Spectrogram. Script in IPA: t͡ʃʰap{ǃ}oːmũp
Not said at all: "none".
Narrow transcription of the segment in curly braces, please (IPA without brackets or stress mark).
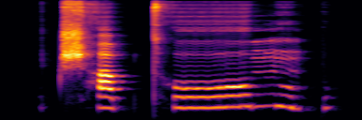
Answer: tʰ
